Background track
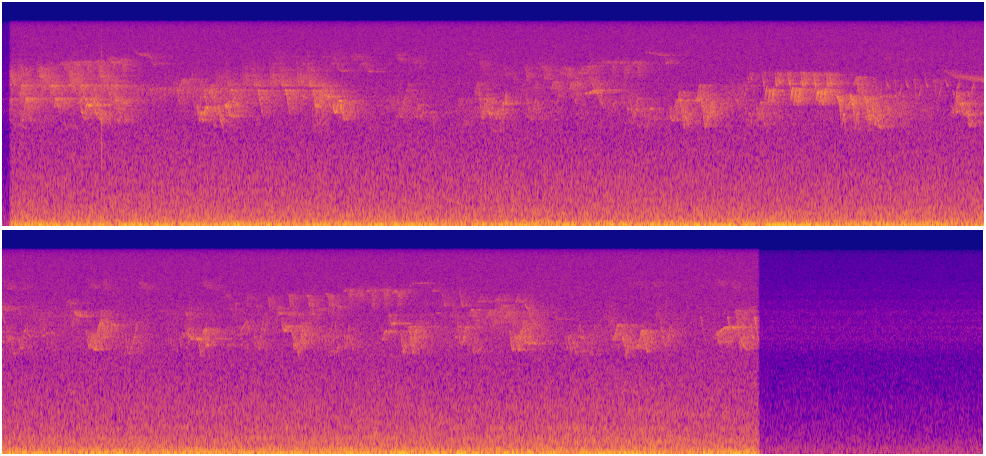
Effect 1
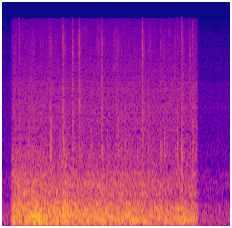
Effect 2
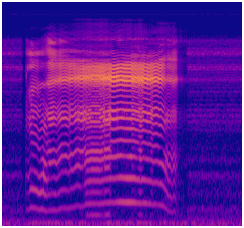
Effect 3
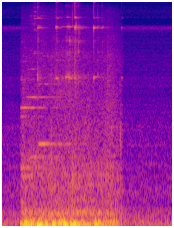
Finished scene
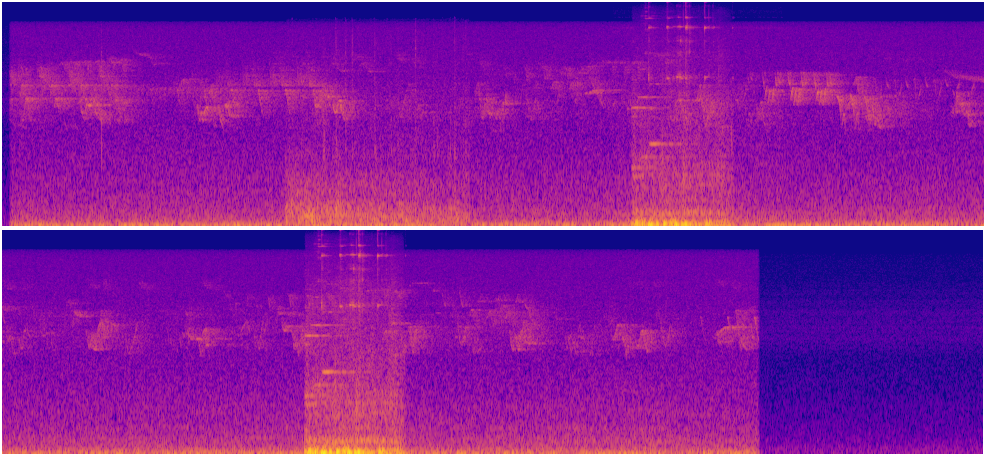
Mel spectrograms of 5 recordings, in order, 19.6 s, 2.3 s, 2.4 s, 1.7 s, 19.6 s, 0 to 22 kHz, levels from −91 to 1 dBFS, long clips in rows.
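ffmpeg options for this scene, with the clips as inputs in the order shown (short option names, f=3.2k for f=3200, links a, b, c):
-filter_complex "[3:a]asplit=2[a][b];[0:a]volume=-13dB[c];[b]agate=range=-16dB:threshold=-29dB:ratio=16:release=100:detection=peak[d];[1:a]atrim=end=2.28,asetpts=PTS-STARTPTS,volume=-13dB,afade=t=in:d=0.004:c=hsin,afade=t=out:st=2.276:d=0.004:c=hsin,adelay=2730[e];[a]atrim=end=1.7,asetpts=PTS-STARTPTS,volume=-4dB,afade=t=in:d=0.004:c=hsin,afade=t=out:st=1.696:d=0.004:c=hsin,adelay=6110[f];[d]atrim=end=1.7,asetpts=PTS-STARTPTS,afade=t=in:d=0.004:c=hsin,afade=t=out:st=1.696:d=0.004:c=hsin,adelay=12660[g];[c][e][f][g]amix=inputs=4:normalize=0"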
